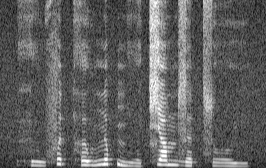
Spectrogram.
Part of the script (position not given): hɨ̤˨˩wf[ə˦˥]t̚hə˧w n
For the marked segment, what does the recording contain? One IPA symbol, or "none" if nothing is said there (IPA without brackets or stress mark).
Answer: ə˦˥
